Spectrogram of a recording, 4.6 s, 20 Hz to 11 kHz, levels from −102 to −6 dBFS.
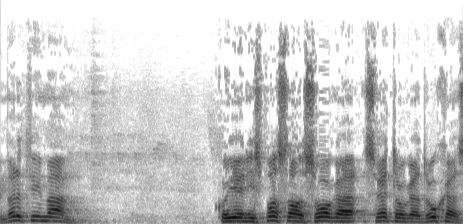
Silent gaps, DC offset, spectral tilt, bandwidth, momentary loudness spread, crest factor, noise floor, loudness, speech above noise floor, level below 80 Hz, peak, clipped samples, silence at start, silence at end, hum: none; under 0.1%; -5.5 dB/octave; 9.6 kHz; 6 LU; 16 dB; -61 dBFS; -20 LUFS; 41 dB; -58 dBFS; -4 dBFS; under 0.1%; 0 s; 0 s; none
